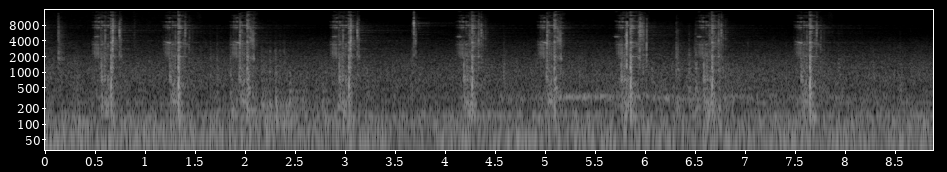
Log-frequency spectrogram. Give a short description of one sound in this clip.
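Lock dials click as they turn, one after another.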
